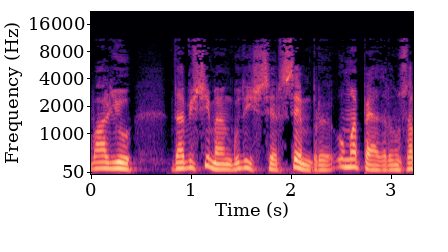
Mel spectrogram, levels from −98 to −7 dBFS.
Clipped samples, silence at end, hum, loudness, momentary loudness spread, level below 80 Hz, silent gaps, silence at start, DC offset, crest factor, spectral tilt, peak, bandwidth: under 0.1%; 0 s; none; -23 LUFS; 5 LU; -60 dBFS; none; 0 s; under 0.1%; 14 dB; -7 dB/octave; -8 dBFS; 11.5 kHz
